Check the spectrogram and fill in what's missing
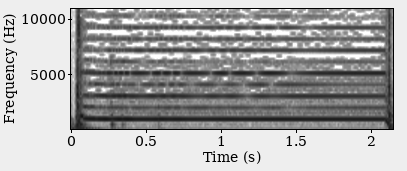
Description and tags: noisy printer sample, that i chopped up for a track of mine, originally from..
user: melack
